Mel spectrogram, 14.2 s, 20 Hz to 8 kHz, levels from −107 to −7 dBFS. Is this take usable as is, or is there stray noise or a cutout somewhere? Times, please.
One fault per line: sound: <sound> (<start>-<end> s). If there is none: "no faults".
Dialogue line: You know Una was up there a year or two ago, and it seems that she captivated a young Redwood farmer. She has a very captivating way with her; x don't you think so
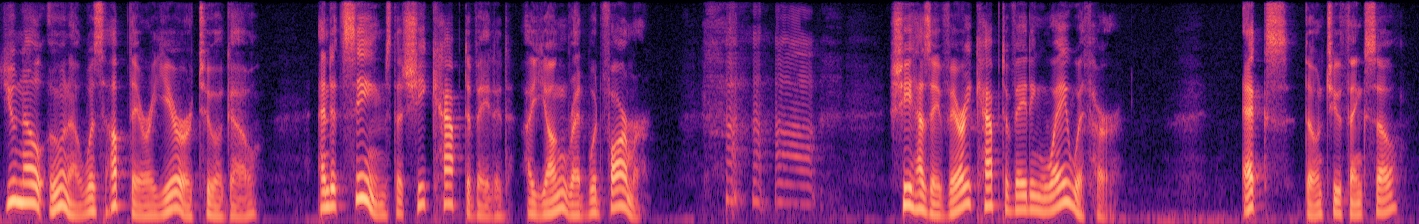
sound: laugh (7.0-8.4 s)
